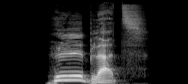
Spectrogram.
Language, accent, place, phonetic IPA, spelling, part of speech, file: German, Germany, Berlin, [ˈhʏlblat͡s], Hüllblatts, noun, De-Hüllblatts.ogg
- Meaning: genitive singular of Hüllblatt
